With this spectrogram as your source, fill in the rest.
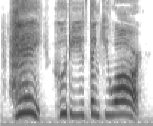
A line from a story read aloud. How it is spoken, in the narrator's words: she shouts at Dita from the floor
